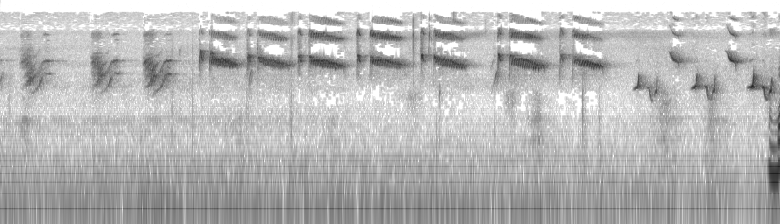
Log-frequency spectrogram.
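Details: Mimicking mockingbird delivering varied phrases: high falling whistles repeated in a rhythmic series, then lower slurred notes and sharp chips, each phrase type sung several times before switching. The background is quiet.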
